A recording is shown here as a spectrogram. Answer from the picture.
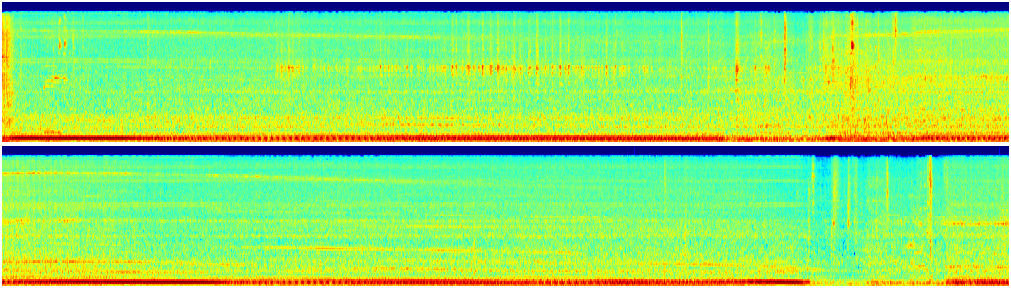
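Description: Vehicle engine and road noise heard from inside the cab at highway speed, a steady low drone. It drops off briefly near the end as the vehicle slows.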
